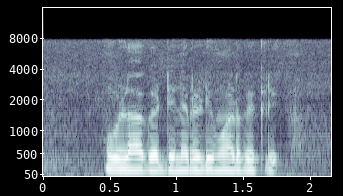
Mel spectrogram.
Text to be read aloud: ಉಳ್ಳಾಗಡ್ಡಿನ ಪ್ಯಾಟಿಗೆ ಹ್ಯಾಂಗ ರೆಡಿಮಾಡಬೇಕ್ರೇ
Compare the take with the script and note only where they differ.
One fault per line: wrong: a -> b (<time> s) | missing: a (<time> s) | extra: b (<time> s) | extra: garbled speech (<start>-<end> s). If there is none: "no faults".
missing: ಪ್ಯಾಟಿಗೆ ಹ್ಯಾಂಗ (1.1 s)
